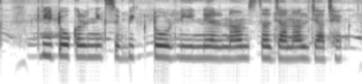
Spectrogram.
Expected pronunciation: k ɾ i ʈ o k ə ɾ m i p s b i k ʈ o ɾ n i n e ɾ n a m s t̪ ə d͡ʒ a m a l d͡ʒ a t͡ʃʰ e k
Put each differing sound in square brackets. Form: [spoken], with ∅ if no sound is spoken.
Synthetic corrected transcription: k ɾ i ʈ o k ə ɾ [n] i [k] s b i k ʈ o ɾ n i n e ɾ n a m s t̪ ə d͡ʒ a [n] a l d͡ʒ a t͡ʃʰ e k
